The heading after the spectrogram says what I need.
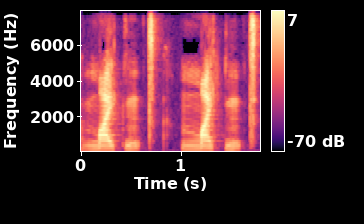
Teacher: the T at the end of might it goes a little quieter duller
